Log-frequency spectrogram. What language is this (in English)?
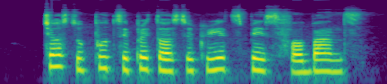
Nigerian Pidgin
